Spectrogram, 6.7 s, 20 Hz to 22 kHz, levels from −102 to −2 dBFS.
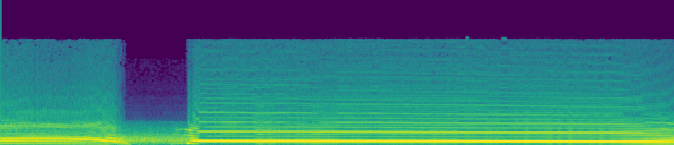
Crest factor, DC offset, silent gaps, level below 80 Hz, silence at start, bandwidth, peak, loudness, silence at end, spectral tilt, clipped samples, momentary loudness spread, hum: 4 dB; under 0.1%; none; -50 dBFS; 0 s; 14 kHz; -2 dBFS; -6 LUFS; 0 s; -2 dB/octave; under 0.1%; 4 LU; none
